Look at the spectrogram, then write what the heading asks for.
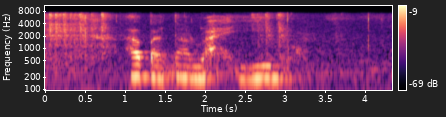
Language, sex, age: Xhosa, female, 24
